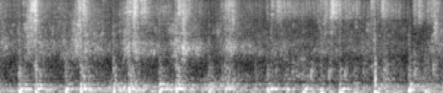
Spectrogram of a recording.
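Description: Rhythmic shaking of dance rattles with drum beats, about two strokes a second, over a steady low-pitched drone.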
